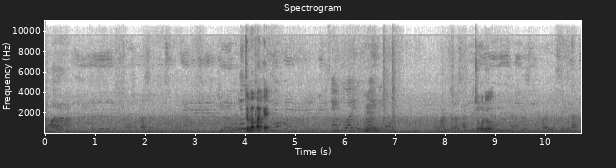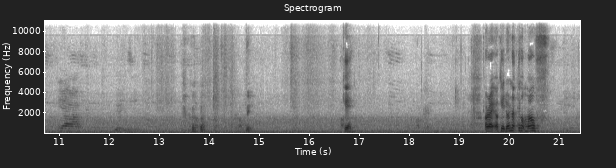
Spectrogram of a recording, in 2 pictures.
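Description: Fabric rustles as a scarf is handled.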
